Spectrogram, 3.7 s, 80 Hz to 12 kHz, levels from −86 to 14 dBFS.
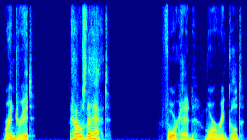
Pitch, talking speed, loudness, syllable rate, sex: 135 Hz, 115 wpm, -19 LUFS, 3.5 syllables/s, male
